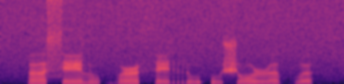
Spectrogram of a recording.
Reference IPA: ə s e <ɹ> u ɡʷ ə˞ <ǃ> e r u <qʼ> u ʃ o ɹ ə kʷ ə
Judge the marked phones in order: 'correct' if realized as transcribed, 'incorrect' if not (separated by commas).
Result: incorrect, incorrect, incorrect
